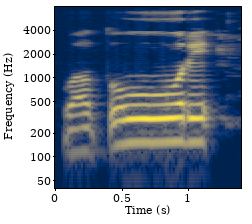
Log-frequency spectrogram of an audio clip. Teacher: terdapat huruf wawu mati yang didahului dengan harokat dhammah, yang mana dibacanya harus panjang 2 harokat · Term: tabi'i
